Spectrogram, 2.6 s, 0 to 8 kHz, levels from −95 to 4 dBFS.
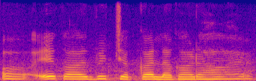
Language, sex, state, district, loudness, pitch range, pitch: Hindi, female, Bihar, Samastipur, -14 LUFS, 220-240 Hz, 225 Hz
